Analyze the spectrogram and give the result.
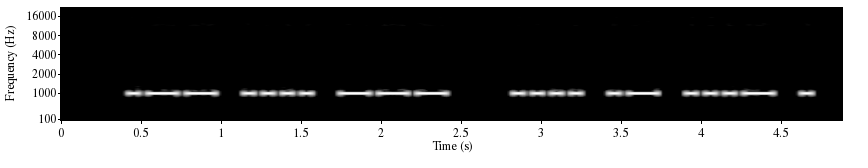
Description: Morse code, heard as a keyed tone, about 20 wpm, 1000 Hz. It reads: WHO HAVE
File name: qotdfiles / 20wpm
